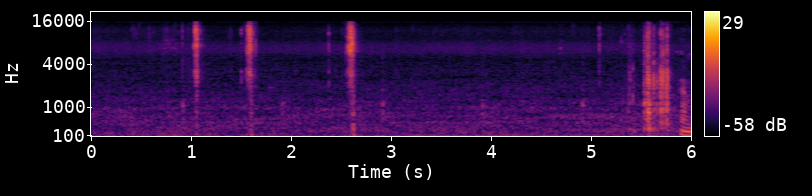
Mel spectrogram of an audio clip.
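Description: Handheld butane torch lighter shrinking heat-shrink tubing: three sharp clicks about a second in, half a second later and a second after that, over a faint steady background noise.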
